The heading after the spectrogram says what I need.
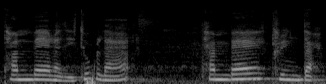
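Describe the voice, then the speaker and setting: A woman teaching Korean in a casual lesson, patiently repeating words slowly for learners. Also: fairly high pitch, fairly even intonation, warm tone, a little hiss or hum. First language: Vietnamese.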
